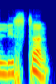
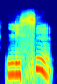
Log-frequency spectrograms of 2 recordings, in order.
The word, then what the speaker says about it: listen: Sometimes I have heard some say listen, soften, often, but that is incorrect, right? අපි එහෙම නෙවෙයි කියවන්නේ. අපි කියවන්නේ listen.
